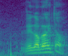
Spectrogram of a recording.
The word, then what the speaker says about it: Rigoberto: How pronounce the first name? Rigoberto.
